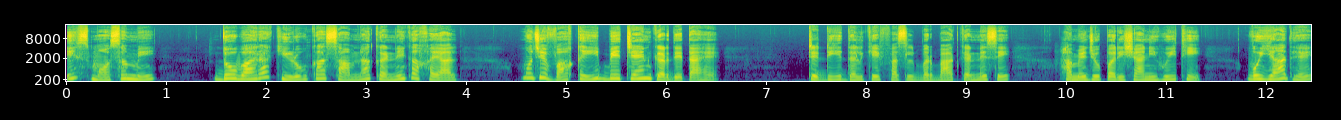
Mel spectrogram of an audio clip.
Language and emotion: Urdu, fearful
